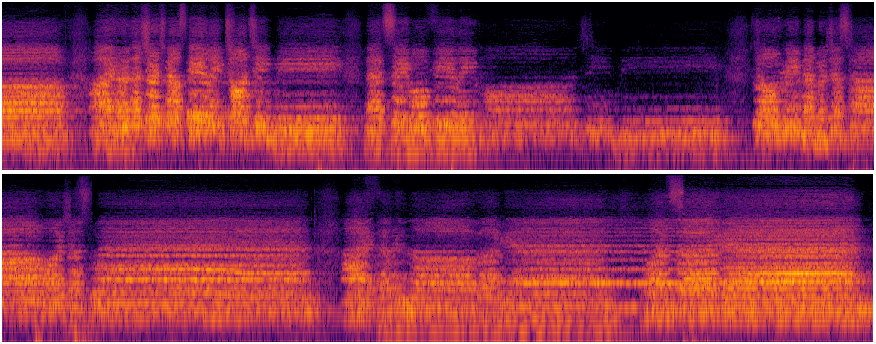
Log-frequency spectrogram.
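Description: Women's a cappella chorus singing in four-part barbershop harmony, phrases of full chords broken by short breaths. A softer passage comes about a third of the way in, and the singing swells to its loudest held chord near the end.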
